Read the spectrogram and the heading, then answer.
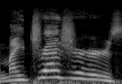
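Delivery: very high, put-on pirate voice. Retelling a movie scene where Melissa Joan Hart sounds like a pirate: imitating Melissa Joan Hart's pirate voice. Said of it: "sounds a bit like a pirate".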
